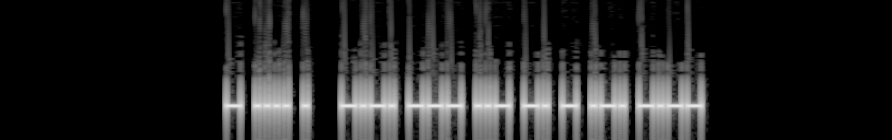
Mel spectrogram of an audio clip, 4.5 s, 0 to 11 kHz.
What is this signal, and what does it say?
Morse code, heard as a keyed tone, about 50 wpm, 700 Hz. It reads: THE COUNTRY
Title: Sets of 2 Words 50wpm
